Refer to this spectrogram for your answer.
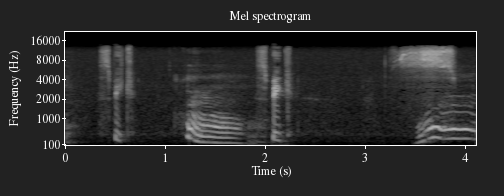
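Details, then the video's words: Lilly, a dog, singing on command for a Christmas recording: drawn-out, tonal whining howls, the second rising then holding steady, between a person's repeated calls of "speak" indoors. "Christmas singing lilly 2!"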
